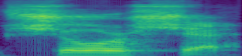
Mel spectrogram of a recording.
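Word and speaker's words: Seoirse: yeah uh sure bulfin i've been regularly informed it's the correct way to pronounce his name shorshet so just that's just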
